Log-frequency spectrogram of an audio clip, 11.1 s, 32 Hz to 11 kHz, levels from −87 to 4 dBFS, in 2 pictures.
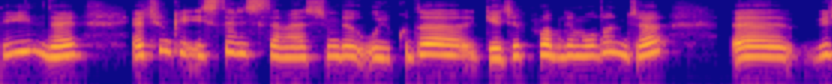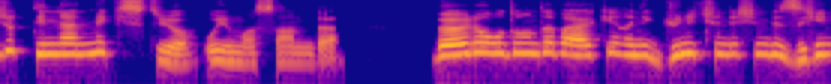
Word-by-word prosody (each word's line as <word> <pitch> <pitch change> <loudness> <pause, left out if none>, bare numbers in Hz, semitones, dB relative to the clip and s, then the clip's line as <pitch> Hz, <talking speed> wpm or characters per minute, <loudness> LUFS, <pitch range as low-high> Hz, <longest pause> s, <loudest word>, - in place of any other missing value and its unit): değil 295 0 -2
de. 240 +3 +4 0.3
Ya, 235 - +5
çünkü 310 +2 -5
ister 275 +4 -2
istemez 225 -6 -2
şimdi 230 0 -1
uykuda 240 +5 +2
gece 195 +4 -1
problem 235 -2 +1
olunca, 255 +2 0 0.4
eee, 215 0 +3 0.2
vücut 330 +7 -3
dinlenmek 270 +2 +1
istiyor 145 - -1
uyumasan 145 -4 -5
da. - - -4 0.7
Böyle 255 +5 +7
olduğunda 280 0 0
belki, 245 +2 +3
hani, 245 -7 -2
gün 235 +6 0
içinde 270 -1 -2
şimdi 260 0 -3
zihin 230 +7 -1
250 Hz, 135 wpm, -22 LUFS, 220-275 Hz, 0.7 s, Böyle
